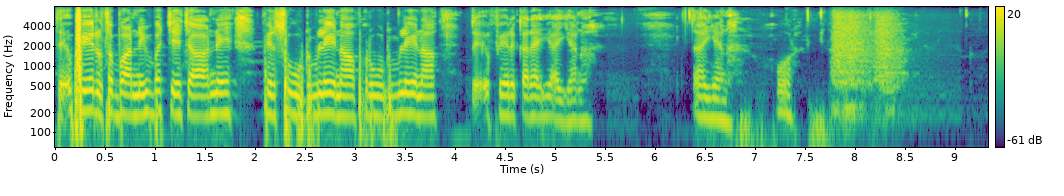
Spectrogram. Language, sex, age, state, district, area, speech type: Dogri, female, 60+, Jammu and Kashmir, Samba, urban, spontaneous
